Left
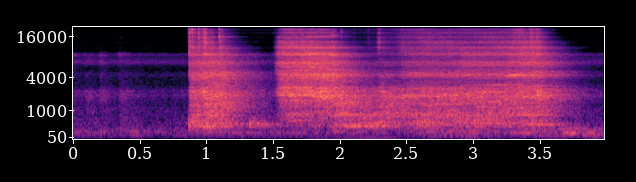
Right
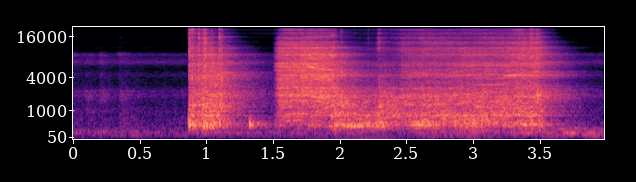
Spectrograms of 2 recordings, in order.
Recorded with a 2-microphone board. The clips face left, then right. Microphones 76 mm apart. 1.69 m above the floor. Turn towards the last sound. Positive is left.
turn(degrees=-70)  # may be behind; listen again after turning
